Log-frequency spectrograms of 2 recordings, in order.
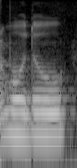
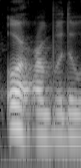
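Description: First: The opening vowel is skipped, joined to the previous word. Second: The word starts with a clear 'u' vowel. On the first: The word is read in the middle of the phrase. "because it's in the middle of the two words, you skip it" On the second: The reading starts from this word. "if you want to start from u'budu, you got to read it like I said, u'budu with dhamma"

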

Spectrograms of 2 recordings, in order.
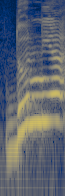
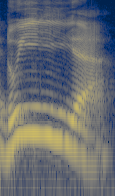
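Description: First: The n sound is clearly kept before the y. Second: The n sound is merged into the y. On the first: The speaker calls it right. "this was an exceptional case" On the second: The speaker calls it wrong. "you should idgham merge the sound"

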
